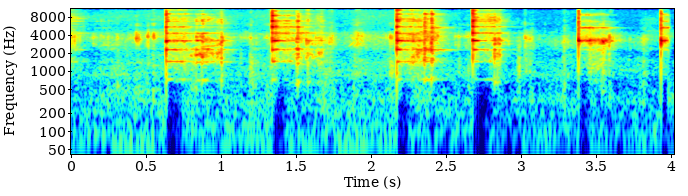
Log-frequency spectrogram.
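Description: Metal spoon clinking and scraping against a ceramic plate while scooping up food: several short ringing clinks, irregularly spaced.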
